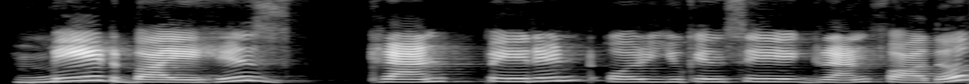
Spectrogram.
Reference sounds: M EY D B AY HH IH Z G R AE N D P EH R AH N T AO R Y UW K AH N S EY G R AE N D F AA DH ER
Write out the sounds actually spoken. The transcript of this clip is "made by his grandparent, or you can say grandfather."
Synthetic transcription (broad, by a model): M EY D B AY HH IH Z G R AE N D P EH R AH N T AO R Y UW K AH N S EY G R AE N D F AA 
